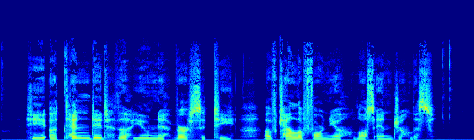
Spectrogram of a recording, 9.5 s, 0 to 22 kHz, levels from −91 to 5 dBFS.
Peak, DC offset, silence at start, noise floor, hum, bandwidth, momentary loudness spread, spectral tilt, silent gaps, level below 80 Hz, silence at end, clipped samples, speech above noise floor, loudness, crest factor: -16 dBFS; under 0.1%; 0.55 s; -73 dBFS; none; 16 kHz; 14 LU; -3 dB/octave; none; -70 dBFS; 0.8 s; under 0.1%; 35 dB; -37 LUFS; 24 dB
